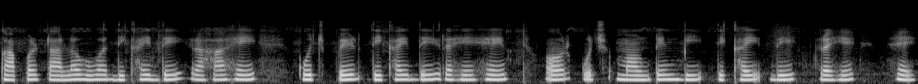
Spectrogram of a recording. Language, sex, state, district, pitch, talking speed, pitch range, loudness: Hindi, female, Chhattisgarh, Sukma, 225 Hz, 135 wpm, 215-230 Hz, -15 LUFS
